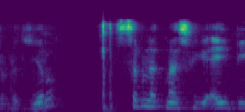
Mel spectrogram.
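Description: A few keystrokes typed on a computer keyboard, under a man's lecturing voice.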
